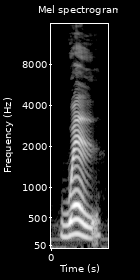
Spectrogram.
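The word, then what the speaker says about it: oel: So oe plus L is well, 1 syllable.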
